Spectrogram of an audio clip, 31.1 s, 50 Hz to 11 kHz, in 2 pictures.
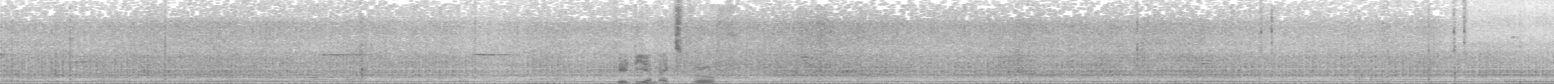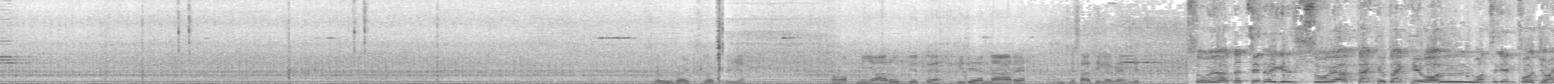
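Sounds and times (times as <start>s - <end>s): motorcycle engine running: 0.0s - 27.4s.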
